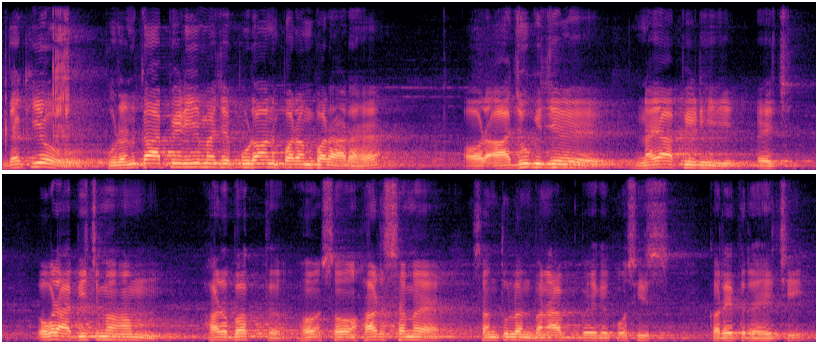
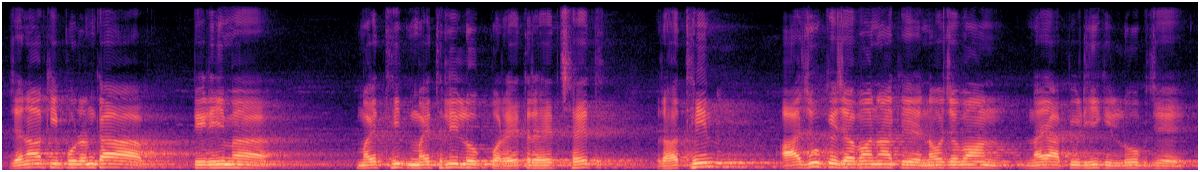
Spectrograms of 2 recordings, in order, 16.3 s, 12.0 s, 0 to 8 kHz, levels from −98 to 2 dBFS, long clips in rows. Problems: background sounds at intervals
